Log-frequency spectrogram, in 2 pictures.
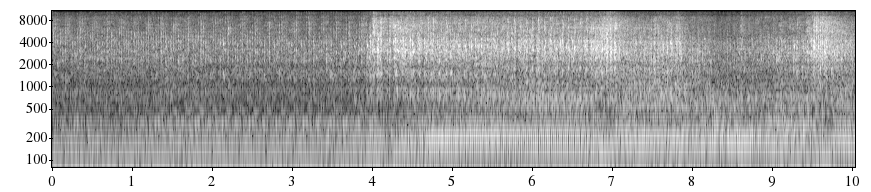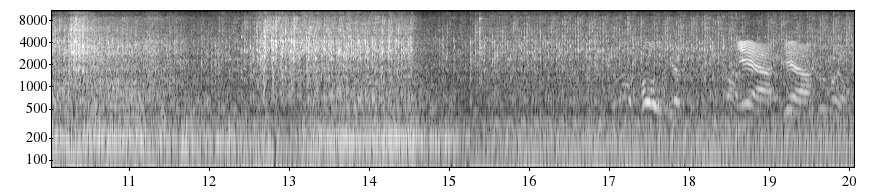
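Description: A straight-piped Ford flathead V8-60 fitted in an American Austin chassis idles with a loud, steady, deep burble, and voices talk over it throughout.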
